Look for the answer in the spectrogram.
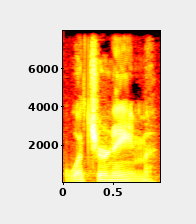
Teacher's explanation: Al unir what's, la T con la Y se convierte en un sonido J.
